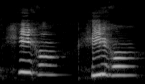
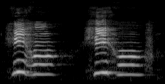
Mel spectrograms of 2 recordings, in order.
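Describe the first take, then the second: First: Donkey bray. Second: High loud hee haw; donkey bray. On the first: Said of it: "Donkey says". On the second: Teacher answers with the donkey's sound, loud high bray. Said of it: "What is the sound of donkey?". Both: Shown as a demonstration.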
